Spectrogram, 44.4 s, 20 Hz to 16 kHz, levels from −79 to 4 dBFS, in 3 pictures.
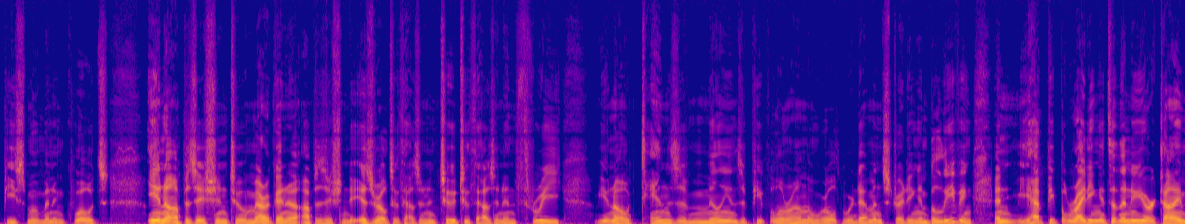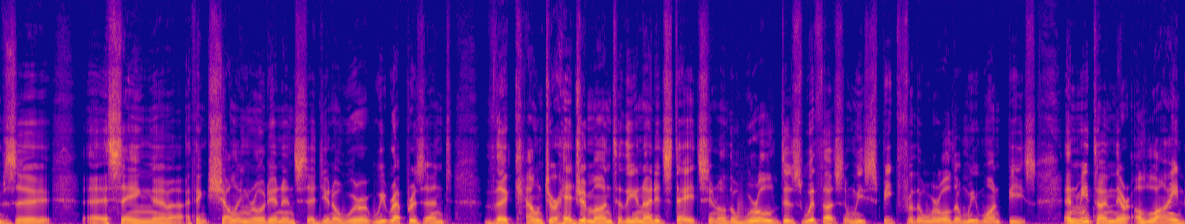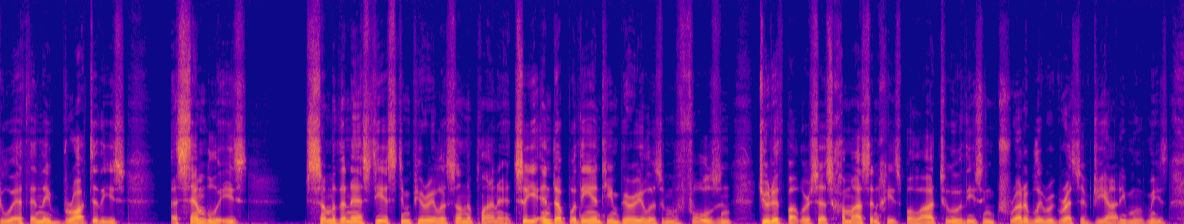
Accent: American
